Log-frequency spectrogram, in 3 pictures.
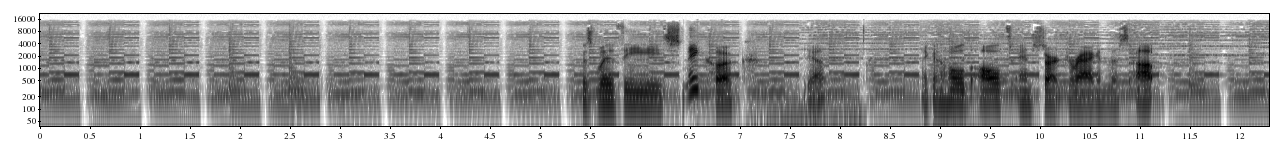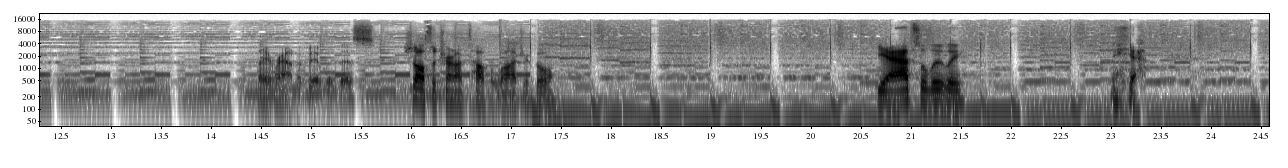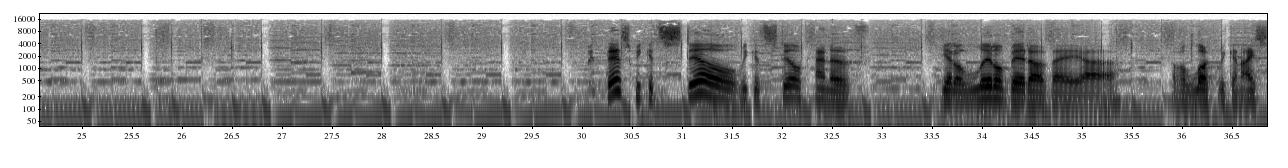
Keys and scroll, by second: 1.4 s, 4.1-6.6 typing, 10.6 s, 14.3 s, 25.3 s, 28.9 shift+f, 29.5 shift+f, 30.6 shift+f, 34.1 q.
